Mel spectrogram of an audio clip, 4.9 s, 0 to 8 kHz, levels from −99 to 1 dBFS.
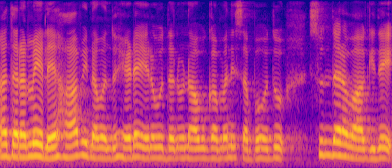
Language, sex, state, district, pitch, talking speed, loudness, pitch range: Kannada, female, Karnataka, Belgaum, 185 Hz, 110 wpm, -16 LUFS, 180-205 Hz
